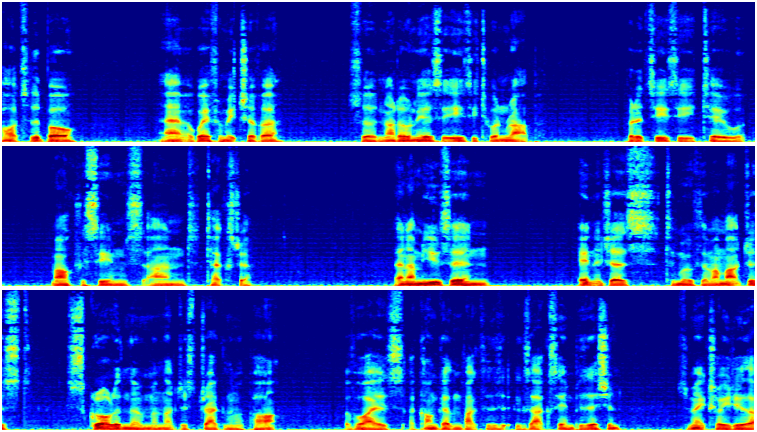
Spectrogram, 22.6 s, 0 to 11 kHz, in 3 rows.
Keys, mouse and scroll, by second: 0.4 g, 6.1 a, 6.7 l, 8.2 g, 10.9-12.4 drag, 11.2 a, 12.1 l, 13.6 g, 15.4-16.6 drag, 16.3-18.1 middle drag, 19.6 a, 21.1 l.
